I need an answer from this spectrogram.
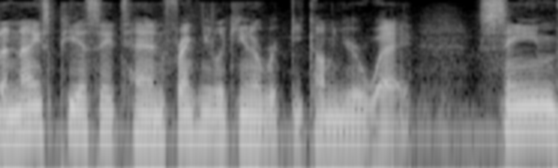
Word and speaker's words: Ntilikina: In that draft, where we drafted Frank the Tank, I can't pronounce his last name. He needs to go. Ntilikina?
